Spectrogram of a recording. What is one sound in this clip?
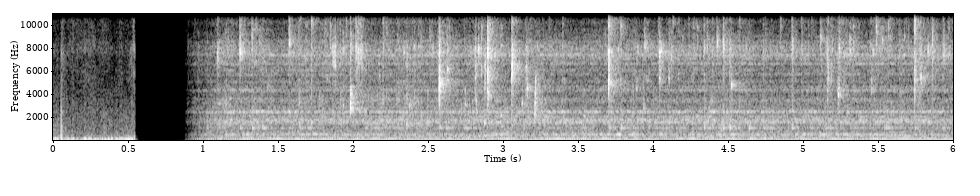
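Water runs from a tap and splashes over a hand into a basin.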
